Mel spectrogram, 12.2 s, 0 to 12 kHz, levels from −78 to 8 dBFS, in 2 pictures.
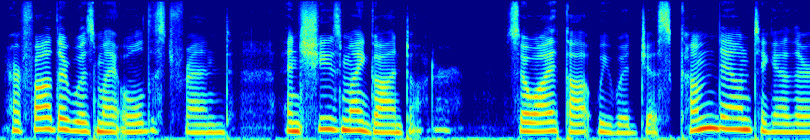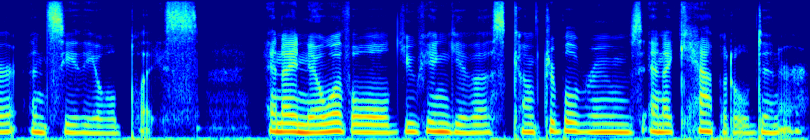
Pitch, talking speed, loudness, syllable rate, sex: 210 Hz, 200 wpm, -16 LUFS, 4.8 syllables/s, female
